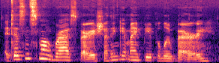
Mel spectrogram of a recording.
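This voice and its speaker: A woman's voice: fairly low pitch, big pitch swings, moderate pace, a little mellow, slight background noise. A young woman chatting casually through a product review, rambling with fillers like "like" and "you know". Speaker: beauty vlogger.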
